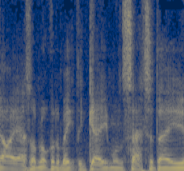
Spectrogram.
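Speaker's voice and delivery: put-on proud tone. Retelling a fellow fan's words before a key match, mock-proud announcement. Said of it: "announced very proudly".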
